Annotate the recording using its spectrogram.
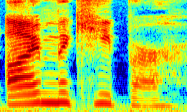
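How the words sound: It sounds confident and meant.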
